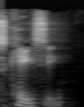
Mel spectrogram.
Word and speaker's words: Caissie: I believe that's how you say it, it's Casey.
